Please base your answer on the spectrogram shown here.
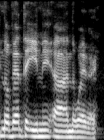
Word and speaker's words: noventa y nueve: To say it properly would be noventa y nueve.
